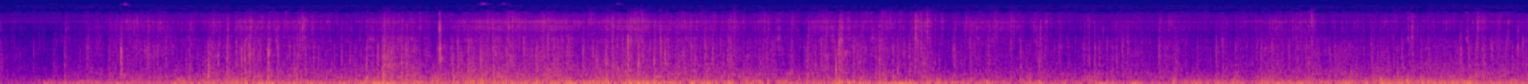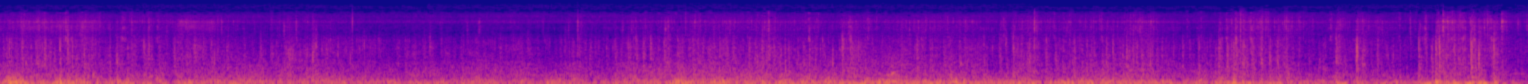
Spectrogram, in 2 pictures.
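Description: Mountain bike descending a dirt and loose-stone singletrack, heard from a camera mounted on the rider: constant wind rumble on the microphone, tyres running over dirt and stones, and frequent rattles and knocks from the bike over the bumps.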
